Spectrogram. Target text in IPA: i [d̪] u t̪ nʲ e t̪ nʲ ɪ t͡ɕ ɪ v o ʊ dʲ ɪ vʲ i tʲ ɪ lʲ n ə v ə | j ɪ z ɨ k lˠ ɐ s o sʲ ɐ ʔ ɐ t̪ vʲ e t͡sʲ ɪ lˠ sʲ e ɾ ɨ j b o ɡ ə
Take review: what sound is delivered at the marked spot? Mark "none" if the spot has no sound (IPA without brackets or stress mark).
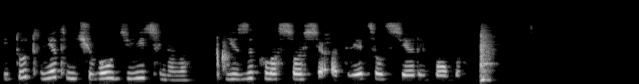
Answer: t̪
